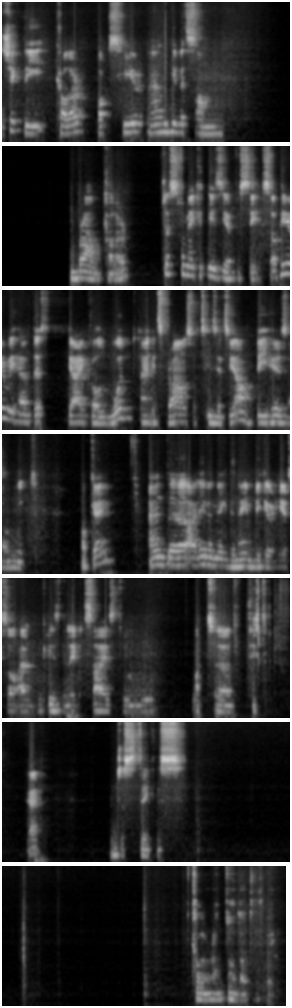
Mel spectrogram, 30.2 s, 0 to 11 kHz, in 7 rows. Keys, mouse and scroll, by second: 7.2 click, 7.8 middle click, 8.7 middle click, 10.6 middle click, 11.1 click, 12.6 click, 13.4 middle click, 15.1 middle click, 17.6-19.8 drag, 19.9-22.1 drag, 22.9 middle click, 23.8 middle click, 24.4 click, 25.6 middle click, 26.8-28.2 drag, 28.6-29.9 drag.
